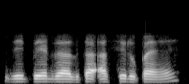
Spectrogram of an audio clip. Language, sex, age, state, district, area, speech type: Hindi, male, 30-45, Uttar Pradesh, Pratapgarh, rural, conversation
